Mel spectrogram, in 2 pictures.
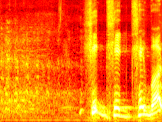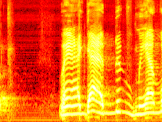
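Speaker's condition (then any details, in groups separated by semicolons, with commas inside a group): Cerebral palsy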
